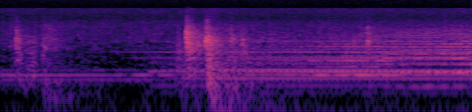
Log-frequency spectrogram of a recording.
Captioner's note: gentle music; door latches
